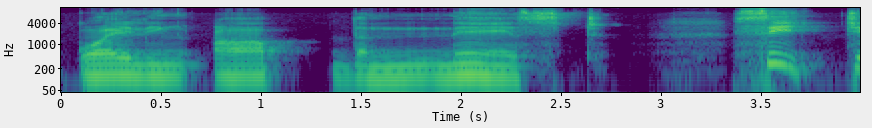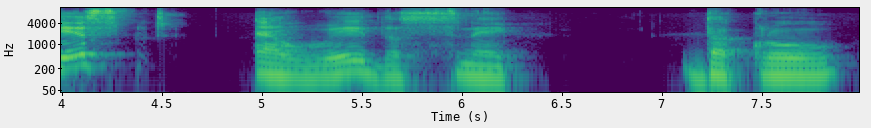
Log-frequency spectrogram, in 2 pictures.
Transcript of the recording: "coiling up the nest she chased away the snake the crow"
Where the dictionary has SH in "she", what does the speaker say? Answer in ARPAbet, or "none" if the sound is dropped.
S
